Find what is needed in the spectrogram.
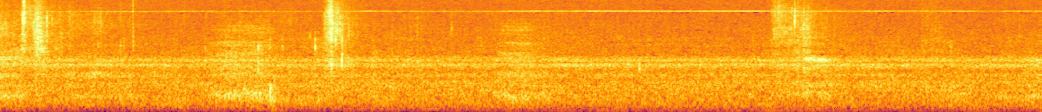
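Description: Near silence: room tone with a few faint, brief rustles, one near the start, one a little after three seconds in and one about eight seconds in.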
